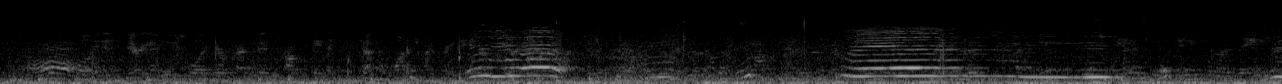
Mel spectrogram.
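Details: Young sick child crying in drawn-out wails, with a quieter background and brief talk.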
